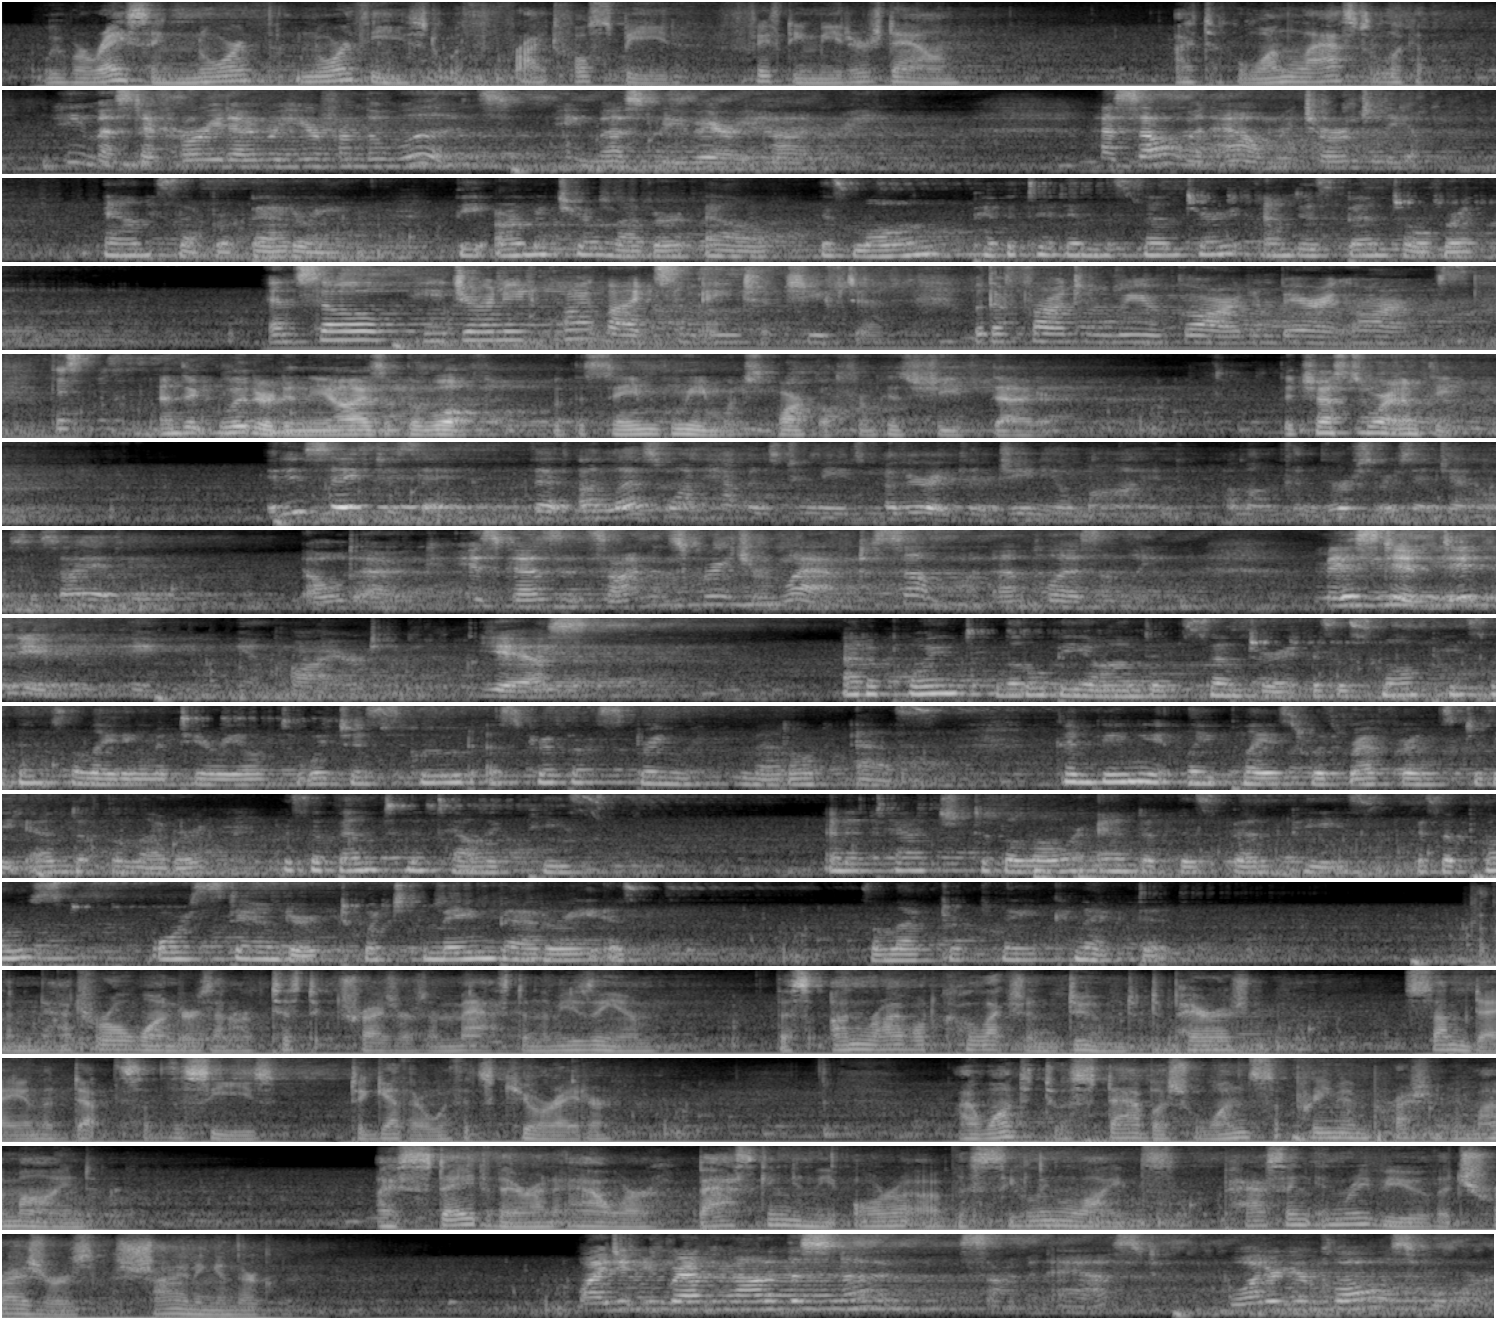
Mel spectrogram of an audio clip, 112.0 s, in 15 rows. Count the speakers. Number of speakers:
six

